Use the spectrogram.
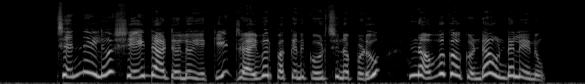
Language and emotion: Telugu, happy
